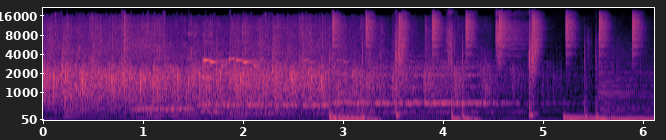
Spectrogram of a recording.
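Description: A large audience claps steadily and fairly loudly for several seconds for two speakers after an onstage conversation, a dense wash of applause with a faint sustained tone and a couple of low thumps underneath.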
